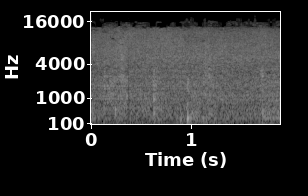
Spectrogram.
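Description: Peeled bitter gourd skins fry in ghee with a steady, even sizzle and soft scattered crackles, close and continuous without any voices.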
